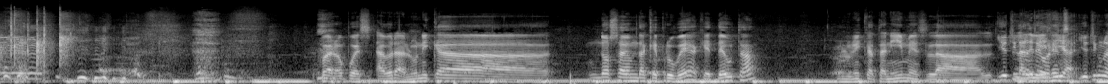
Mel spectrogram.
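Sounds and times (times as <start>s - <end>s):
canned applause sound effect: 0.0s - 0.8s
laughter: 0.0s - 2.5s
speech: 0.8s - 2.2s, 3.2s - 7.7s, 8.4s - 11.0s.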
